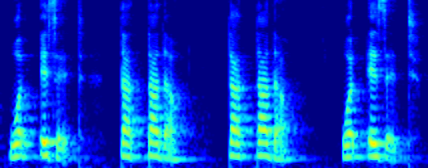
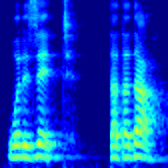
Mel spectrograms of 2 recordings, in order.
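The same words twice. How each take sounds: First: "What is it" with IS stressed, "it" falling away; da-DA-da rhythm, middle beat stressed. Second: "What is it" with weight on the final "it"; da-da-DA rhythm, last beat stressed. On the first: Teacher shows the correct music, stress on IS. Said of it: "The correct music is". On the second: Teacher shows the wrong music, stress on IT. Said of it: "So the music is not". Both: Shown as a demonstration.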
